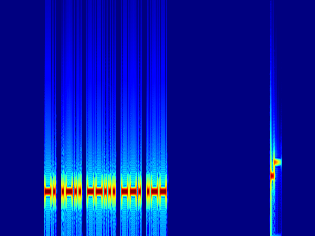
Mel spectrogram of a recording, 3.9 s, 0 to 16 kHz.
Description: Morse code, heard as a keyed tone, about 44 wpm, 700 Hz. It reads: NL7GW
